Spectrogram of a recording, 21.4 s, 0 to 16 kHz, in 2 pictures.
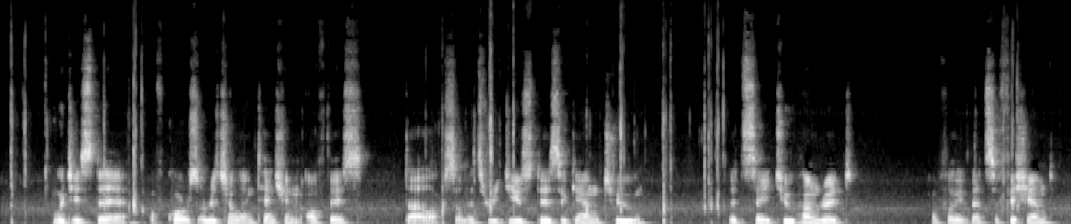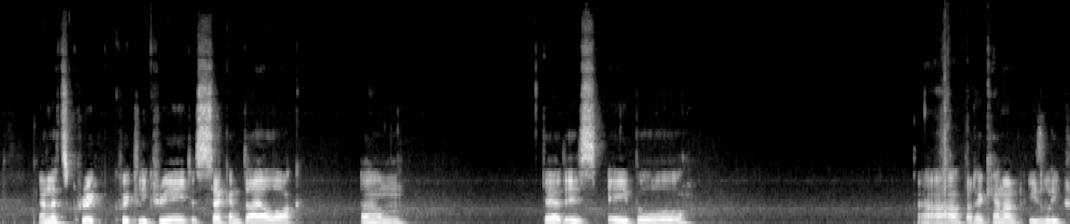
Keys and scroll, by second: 1.2 super+q, 7.1 super+s, 10.1 super+w.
